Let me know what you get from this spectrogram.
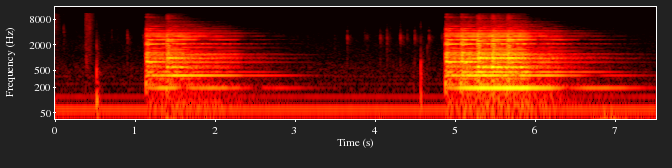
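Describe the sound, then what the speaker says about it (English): A village bell in Minecraft is struck twice, each a bright metallic clang that rings out and slowly decays, a few seconds apart with quiet gaps between. "we need to ring the bell, I think."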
